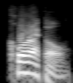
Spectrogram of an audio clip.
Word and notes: coracle: American English

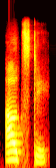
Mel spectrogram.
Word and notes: outstay: Indian

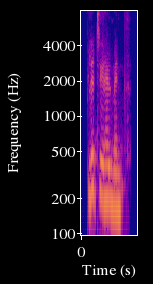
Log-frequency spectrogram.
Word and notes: platyhelminth: Indian

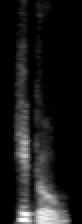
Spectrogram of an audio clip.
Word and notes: hippo: Indian

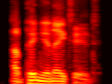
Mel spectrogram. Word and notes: opinionated: British English

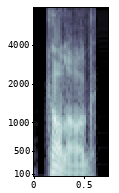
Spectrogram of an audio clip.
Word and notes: collogue: British English

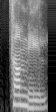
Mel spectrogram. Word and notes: thumbnail: Indian

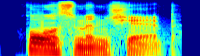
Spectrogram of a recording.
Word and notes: horsemanship: British English

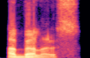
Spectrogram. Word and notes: obelus: British English

